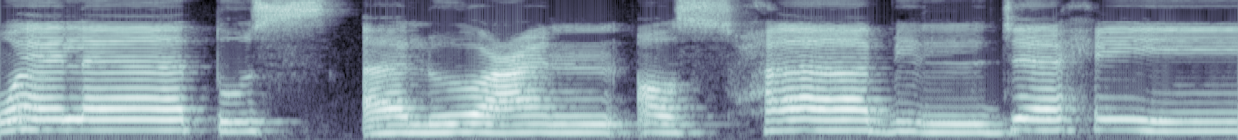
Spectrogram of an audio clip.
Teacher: तो यहाँ पर हमने वफ़ किया, वफ़ की हालत में मीम की ज़ेर ख़त्म हो गई, मीम साकिन हो गया और वफ़ क्या हुआ, वफ़ बिल अस्कान।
